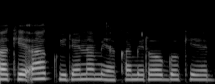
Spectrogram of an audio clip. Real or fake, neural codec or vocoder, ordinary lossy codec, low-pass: real; none; MP3, 48 kbps; 7.2 kHz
